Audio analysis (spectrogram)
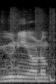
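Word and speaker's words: Guinea: கினின்னு சொல்கிறாங்க, சில பேர் கியூனியானும் ப்ரொனவுன்ஸ் பண்ணுறாங்க.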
